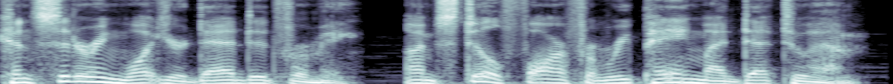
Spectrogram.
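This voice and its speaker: A man's voice: on the low side, big pitch swings, normal speed, breathy edge, no room sound, soft background music, heavily acted. A man voicing a kind, fatherly middle-aged restaurant chef. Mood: fond. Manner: warm, fatherly.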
